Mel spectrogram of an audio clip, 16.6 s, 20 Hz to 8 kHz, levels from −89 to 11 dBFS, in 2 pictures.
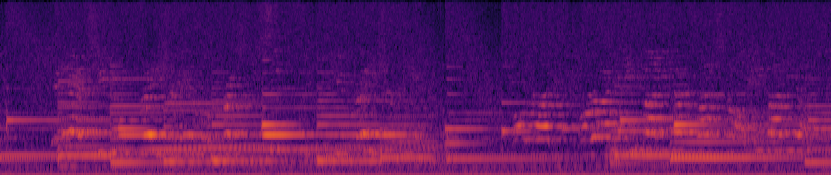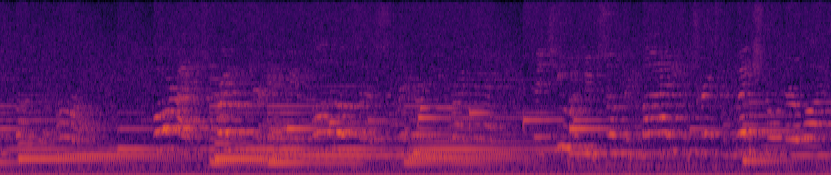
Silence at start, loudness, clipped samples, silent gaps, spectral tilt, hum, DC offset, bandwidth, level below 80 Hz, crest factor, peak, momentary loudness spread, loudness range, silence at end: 0 s; -36 LUFS; under 0.1%; none; -5.5 dB/octave; none; 0.4%; 8 kHz; -60 dBFS; 18 dB; -18 dBFS; 9 LU; 4 LU; 0 s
